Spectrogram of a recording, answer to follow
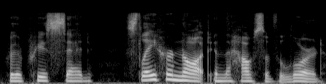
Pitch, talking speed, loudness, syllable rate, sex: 155 Hz, 240 wpm, -18 LUFS, 5.0 syllables/s, female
